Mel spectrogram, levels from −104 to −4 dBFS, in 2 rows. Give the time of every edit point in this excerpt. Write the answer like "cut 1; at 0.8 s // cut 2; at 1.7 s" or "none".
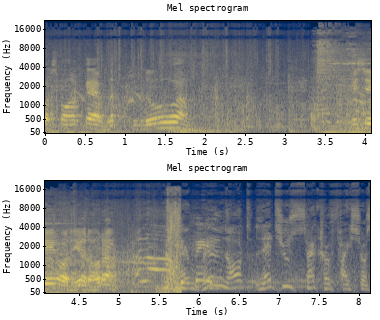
cut 1; at 5.8 s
